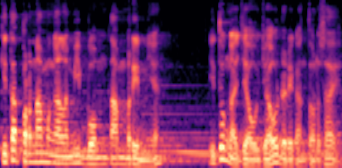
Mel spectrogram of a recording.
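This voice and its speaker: A man talks at a very fast pace while faint music plays in the background. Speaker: pastor. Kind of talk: sermon. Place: church. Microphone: handheld.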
